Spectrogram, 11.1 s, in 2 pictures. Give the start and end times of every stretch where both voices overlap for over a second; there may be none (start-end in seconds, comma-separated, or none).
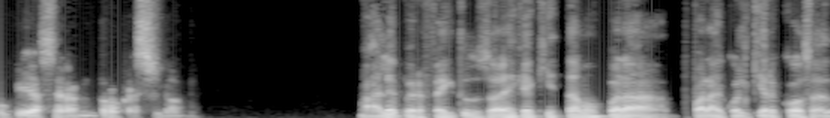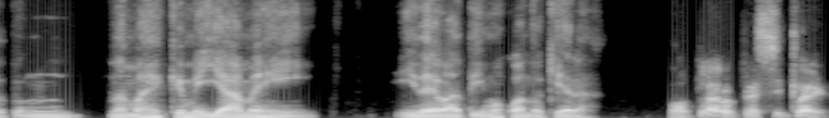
none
